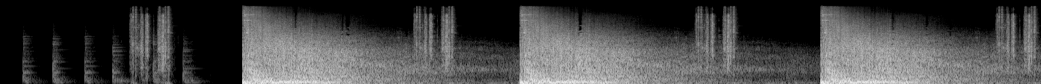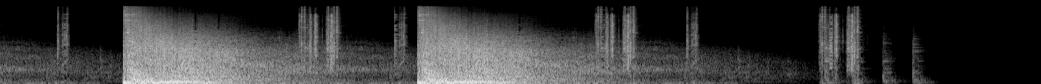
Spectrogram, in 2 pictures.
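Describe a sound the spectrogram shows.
Metal clicks and clacks as a gun's bolt is worked.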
